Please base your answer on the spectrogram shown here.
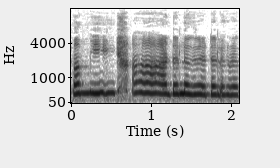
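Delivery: high, loud panicked cries, slow; screaming for mum. Acted. Anokhi screams for her mother, frightened of the ghost. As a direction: wail for help in terror. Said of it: "ज़ोर से चिल्लाती".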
